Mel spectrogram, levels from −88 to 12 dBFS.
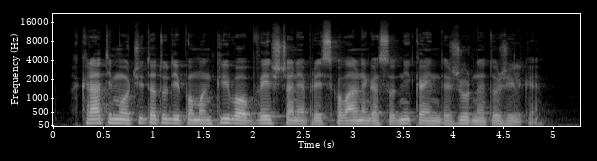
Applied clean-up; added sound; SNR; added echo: none; none; none; none.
